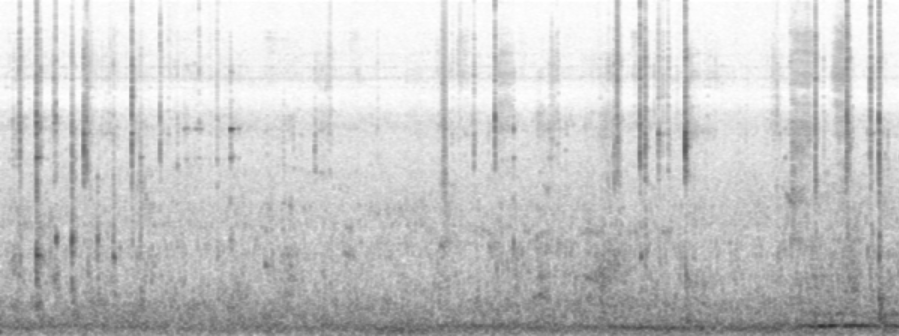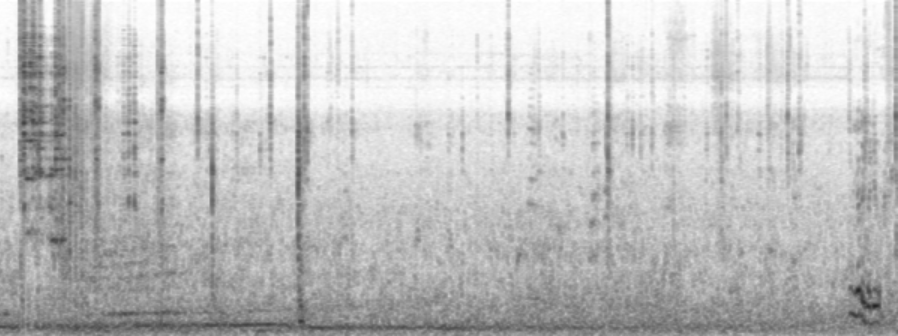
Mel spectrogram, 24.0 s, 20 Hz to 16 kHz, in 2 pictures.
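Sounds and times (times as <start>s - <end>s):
low steady hum: 0.0s - 23.9s
metal parts clinking: 12.2s - 14.3s
metallic clatter and scrape: 12.2s - 14.3s.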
